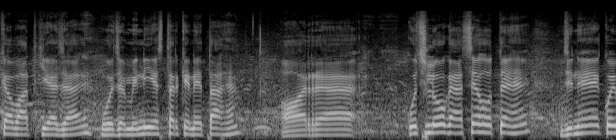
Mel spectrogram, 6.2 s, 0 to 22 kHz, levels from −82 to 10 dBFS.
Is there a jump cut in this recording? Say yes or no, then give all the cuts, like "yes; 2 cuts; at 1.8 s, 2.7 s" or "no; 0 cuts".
no; 0 cuts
